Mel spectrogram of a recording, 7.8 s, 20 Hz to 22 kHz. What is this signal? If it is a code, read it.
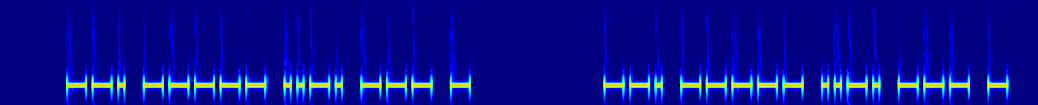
Morse code, heard as a keyed tone, about 25 wpm, 700 Hz. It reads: G0FOT G0FOT
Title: DXCC-100 Call Signs - 5 Characters - Repeated 3x - 25wpm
